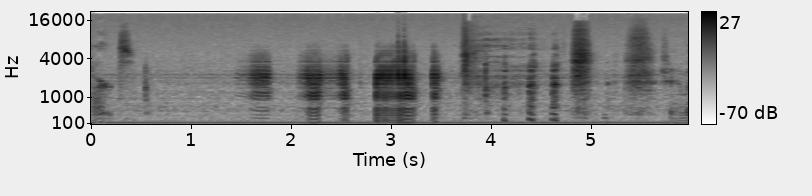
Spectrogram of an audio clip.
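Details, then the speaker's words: 1941 Electrohome Serenader 9A62-S two-band radio, first power-up test on cracked cord: steady low hum broken by irregular raspy pops every half second, like oscillation; owner suspects a bad or dirty capacitor, cause unconfirmed. "Oh what's happening there that doesn't sound like something being received sounds like an oscillation going maybe a bat dirt dirty capacitor or something that'd be my guess"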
